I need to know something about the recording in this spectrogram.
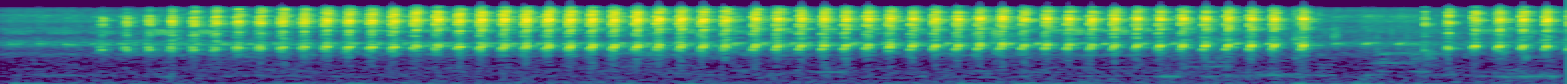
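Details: Walang kecek bush cricket (belalang kecek), a clean recording: a rapid, regular train of sharp, bright ticking chirps, about three per second. It runs for some six seconds, breaks off briefly, then starts again. No other sounds.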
